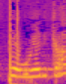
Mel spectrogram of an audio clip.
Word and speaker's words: punk: O negócio agora, eu pronuncio as palavras do jeito que eu vejo escrito. O negócio agora é o punk e o funk. Ele disse punk e funk, mas escreve-se P-U-N-K, para mim é punk.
